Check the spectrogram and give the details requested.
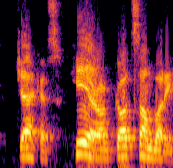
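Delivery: booming, resounding, full-voiced loud yell. A player's character calls out telepathically to another character: booming voice. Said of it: "booming voice".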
